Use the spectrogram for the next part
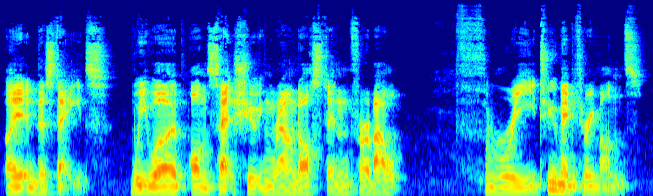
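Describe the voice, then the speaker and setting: A man with a lowish voice and a bright, forward edge. He co-hosts a podcast and speaks in a casual, conversational way. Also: steady tone, measured pace. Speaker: podcast co-host. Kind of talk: casual chat.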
